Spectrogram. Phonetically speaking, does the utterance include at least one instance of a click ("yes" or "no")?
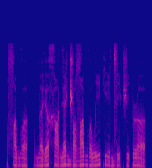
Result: no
